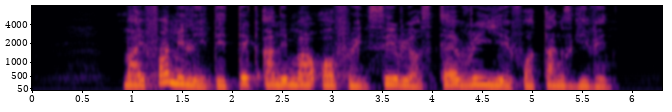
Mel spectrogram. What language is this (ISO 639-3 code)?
pcm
